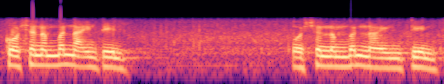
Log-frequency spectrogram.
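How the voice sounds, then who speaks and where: A young man stands at a whiteboard teaching physics, walking through each step and asking his students questions. His mid-range voice is steady and a little slow, with a faint hiss or hum behind it. The recording has a tinny, lo-fi quality, like a phone.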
